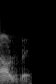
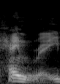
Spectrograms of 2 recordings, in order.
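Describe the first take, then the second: First: The name is said with a French pronunciation. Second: The name is said with an English pronunciation. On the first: "like the French French pronunciation" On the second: "I know some people um, uh, pronounce it Henry"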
